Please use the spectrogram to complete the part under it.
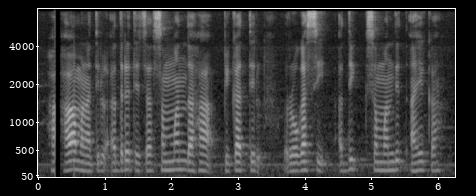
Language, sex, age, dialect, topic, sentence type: Marathi, male, 25-30, Standard Marathi, agriculture, question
